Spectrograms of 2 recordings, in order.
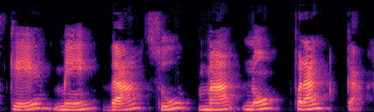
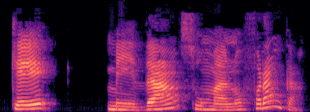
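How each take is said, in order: First: "Que me da su mano franca" said slowly, each syllable set apart; split into syllables. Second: Said in the usual way. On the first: Shown as a demonstration. Teacher separating a verse into syllables for her students, slow syllable-by-syllable reading. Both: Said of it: "Lo separamos en sílabas".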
